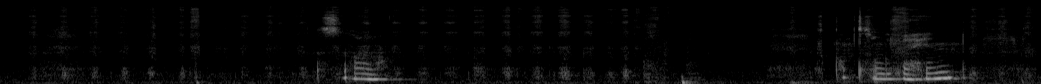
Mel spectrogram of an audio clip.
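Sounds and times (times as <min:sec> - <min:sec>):
pen or pencil scratching on paper while drawing eyes: 0:00.2 - 0:06.7, 0:08.1 - 0:10.4
speech: 0:03.6 - 0:04.0.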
